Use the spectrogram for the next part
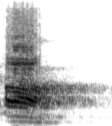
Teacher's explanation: मुख पूरा का पूरा खुला है, आ पूरा मुख खुल गया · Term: विवृत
